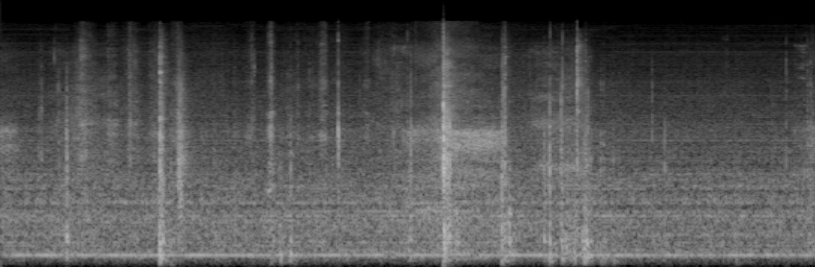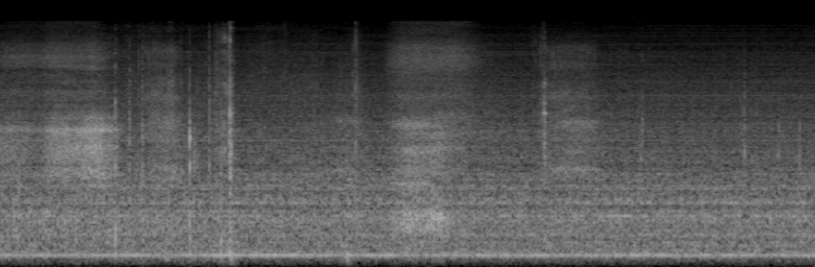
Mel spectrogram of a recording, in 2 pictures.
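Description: A steady low hum, with scattered small clicks and knocks and a few short, soft hisses.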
